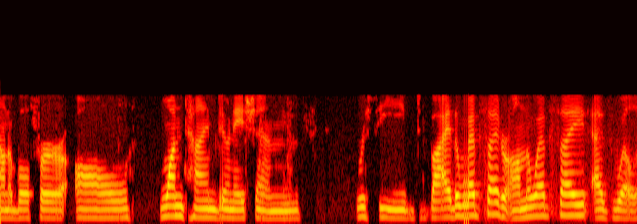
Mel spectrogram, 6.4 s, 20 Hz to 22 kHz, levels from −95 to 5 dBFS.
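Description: From the start to about 4.40 s, a noise reduction stage set far too strong works on this speech. That is overdone noise removal. Any frequency band near its noise estimate gets pushed down or switched off, taking the quieter parts of the voice with it. The room noise, sitting about 21 dB under the speech, collapses into near silence with twinkling specks.

Inside that stretch, at 2.20 to 2.22 s, there is packet loss with last packet repeated. The 20 ms gap fits a single lost packet, and the receiver fills it by replaying the previous one. At 4.64 to 4.68 s the same fault repeats over 40 ms, which points to two lost packets in a row. Here the repeated copy buzzes at about 50 Hz and gives a brief robotic stutter.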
